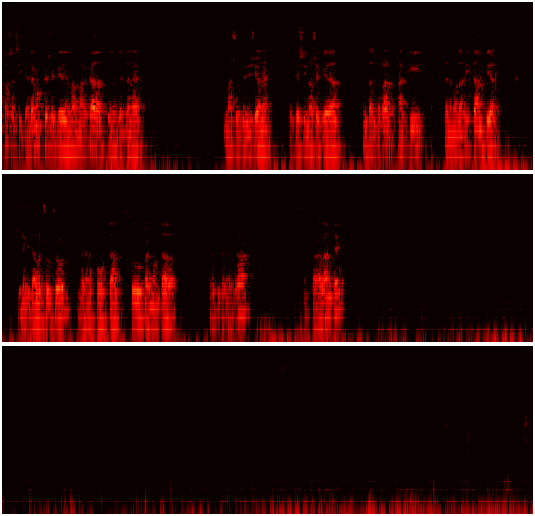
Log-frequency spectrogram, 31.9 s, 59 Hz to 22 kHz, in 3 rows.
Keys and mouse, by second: 0.6 g, 1.9 click, 2.5 ctrl+r, 5.3 right click, 5.5-8.6 middle drag, 6.4 Tab, 7.8 Tab, 8.6-10.1 shift+drag, 9.5 ctrl+z, 10.1-11.7 shift+middle drag, 11.7-12.8 drag, 12.8-14.2 middle drag, 14.2 right click, 14.5-16.7 middle drag, 15.7 g, 16.7 click, 16.9 right click, 17.3 middle click, 17.7 right click, 18.1 g, 19.1 click, 19.3 right click, 19.5 g, 20.1 click, 20.3 middle click, 20.9 right click, 21.1 g, 21.9 click, 22.2 right click, 22.4 g, 23.3 click, 23.7 right click, 23.9 g, 24.7 click, 24.9 middle click, 25.4 right click, 25.7 g, 26.4 click, 26.6 right click, 26.9-28.4 middle drag, 27.6 g, 28.4 click, 28.6 middle click, 29.0 right click, 29.3 g, 30.0-31.8 middle drag, 30.0 click, 30.5 Tab.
